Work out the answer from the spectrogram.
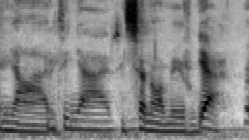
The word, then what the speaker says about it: Ntinyari: Because that's how you pronounce Ntinyari. Ntinyari.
